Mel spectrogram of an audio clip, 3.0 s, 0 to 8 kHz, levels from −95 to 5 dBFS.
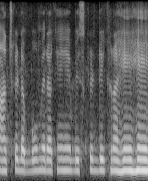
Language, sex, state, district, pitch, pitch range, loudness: Hindi, female, Madhya Pradesh, Bhopal, 180 Hz, 175-185 Hz, -18 LUFS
